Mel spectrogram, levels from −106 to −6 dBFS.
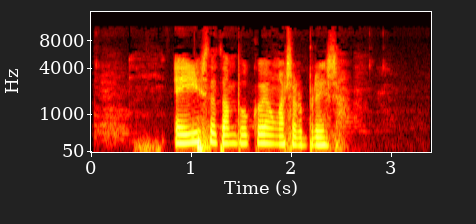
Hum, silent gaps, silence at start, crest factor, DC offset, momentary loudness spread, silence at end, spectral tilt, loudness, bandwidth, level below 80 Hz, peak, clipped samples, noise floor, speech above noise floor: none; none; 0.5 s; 20 dB; under 0.1%; 7 LU; 0.85 s; -6.5 dB/octave; -23 LUFS; 10.5 kHz; -44 dBFS; -6 dBFS; under 0.1%; -69 dBFS; 46 dB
